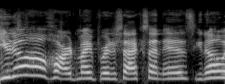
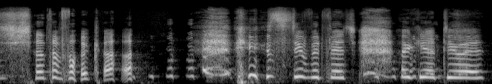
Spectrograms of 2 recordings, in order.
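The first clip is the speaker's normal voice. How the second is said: helpless giggles between the words; laughing; 3 semitones higher than usual. Real, not acted. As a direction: scold a friend while cracking up. Cracking up before the read.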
